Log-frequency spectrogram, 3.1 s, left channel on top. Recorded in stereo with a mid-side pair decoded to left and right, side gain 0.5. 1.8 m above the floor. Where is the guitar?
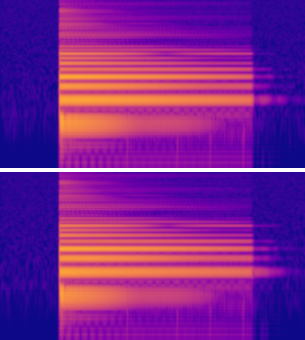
10° left, 0.9 m.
